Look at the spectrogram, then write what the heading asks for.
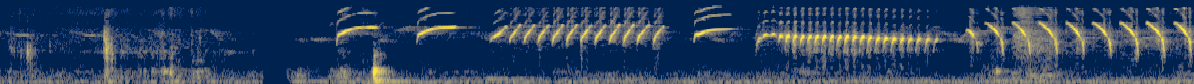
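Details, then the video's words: Canary singing for chirping practice: after a faint, noisy start come a few upswept chirps, then rapid pulsed trills and a long, rolling, buzzy trill, with a steady low hum underneath. "the best canary sounds for chirping practice"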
